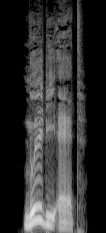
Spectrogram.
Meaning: starvation diet (i.e. not eating anything)
- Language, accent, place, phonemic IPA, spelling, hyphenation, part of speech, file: German, Germany, Berlin, /ˈnʊldiˌɛːt/, Nulldiät, Null‧di‧ät, noun, De-Nulldiät.ogg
